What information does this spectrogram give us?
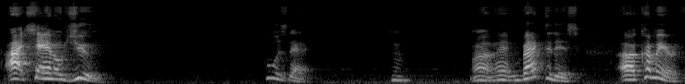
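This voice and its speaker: A woman's voice: mid-range voice, big pitch swings, slow pace, bright, forceful tone. A woman giving a casual, rambling tarot reading, blunt and profane, full of slang and checking in with "right?". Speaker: tarot reader and channeler.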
